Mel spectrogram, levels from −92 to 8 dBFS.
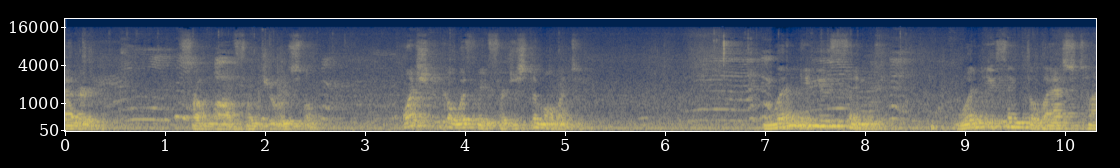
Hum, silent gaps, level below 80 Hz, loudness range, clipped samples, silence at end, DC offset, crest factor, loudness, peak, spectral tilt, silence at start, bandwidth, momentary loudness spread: none; none; -34 dBFS; 4 LU; under 0.1%; 0 s; under 0.1%; 12 dB; -13 LUFS; 0 dBFS; -7 dB/octave; 0 s; 15 kHz; 17 LU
